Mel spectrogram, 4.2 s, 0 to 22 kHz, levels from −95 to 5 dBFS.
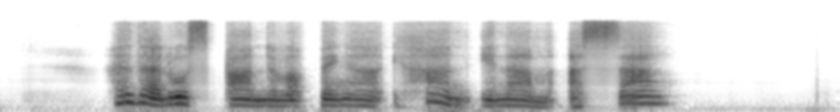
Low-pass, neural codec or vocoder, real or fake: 10.8 kHz; codec, 24 kHz, 0.5 kbps, DualCodec; fake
